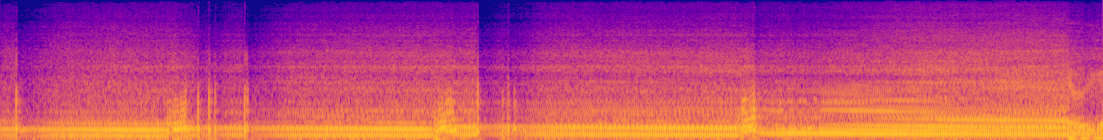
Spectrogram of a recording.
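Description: A car engine revs hard under throttle, loud and near, with rising pitch in repeated pulls and brief dips between shifts, like a racing car accelerating through gears.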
